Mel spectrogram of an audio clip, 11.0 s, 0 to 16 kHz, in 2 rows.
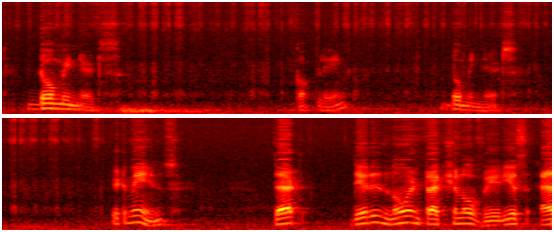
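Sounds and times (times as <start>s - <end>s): pen scratching on paper: 1.2s - 6.6s.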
